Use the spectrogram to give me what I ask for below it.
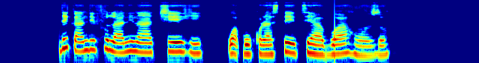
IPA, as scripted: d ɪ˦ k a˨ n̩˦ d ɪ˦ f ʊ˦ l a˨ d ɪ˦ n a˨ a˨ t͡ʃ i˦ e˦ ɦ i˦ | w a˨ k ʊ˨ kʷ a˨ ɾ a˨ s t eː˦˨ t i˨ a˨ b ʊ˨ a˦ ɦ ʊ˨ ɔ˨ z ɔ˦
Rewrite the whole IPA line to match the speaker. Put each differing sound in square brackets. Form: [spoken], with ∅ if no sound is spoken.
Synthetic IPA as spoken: d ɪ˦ k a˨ n̩˦ d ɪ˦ f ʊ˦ l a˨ [n] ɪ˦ n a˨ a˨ t͡ʃ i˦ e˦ ɦ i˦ | w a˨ [k͡p] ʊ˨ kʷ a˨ ɾ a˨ s t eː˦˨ t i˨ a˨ b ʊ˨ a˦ ɦ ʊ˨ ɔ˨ z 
